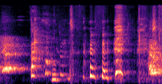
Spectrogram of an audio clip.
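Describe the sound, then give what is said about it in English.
Dogs barking while playing in a living room, several sharp barks and higher yips in quick, uneven bursts, fairly loud throughout. “Pardon the barking in the background. We have adorable dogs playing in the living room because we're real people.”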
